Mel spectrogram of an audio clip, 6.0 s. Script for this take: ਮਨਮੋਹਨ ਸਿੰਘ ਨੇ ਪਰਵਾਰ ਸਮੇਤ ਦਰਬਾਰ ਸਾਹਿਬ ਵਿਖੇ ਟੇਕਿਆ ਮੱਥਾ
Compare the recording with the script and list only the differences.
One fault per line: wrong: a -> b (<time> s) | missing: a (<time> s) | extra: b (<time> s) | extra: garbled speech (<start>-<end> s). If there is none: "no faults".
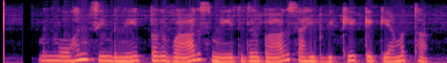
no faults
